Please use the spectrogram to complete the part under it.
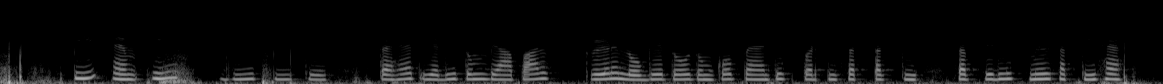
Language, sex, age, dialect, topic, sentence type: Hindi, female, 18-24, Garhwali, banking, statement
